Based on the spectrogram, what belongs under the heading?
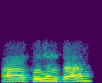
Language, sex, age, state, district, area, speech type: Tamil, male, 45-60, Tamil Nadu, Vellore, rural, conversation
